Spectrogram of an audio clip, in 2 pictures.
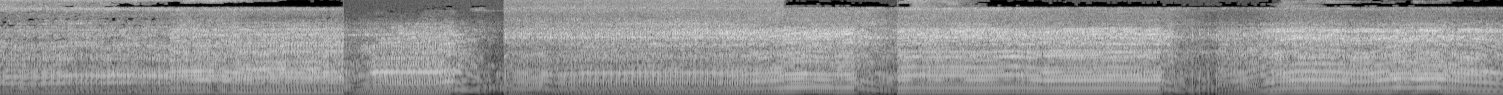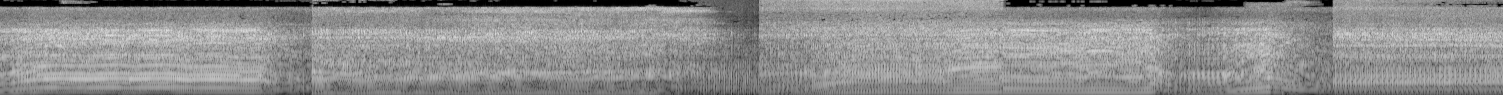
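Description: Gas chainsaw running at high revs, cutting through a weathered timber beam to take off its rotten end. The engine pitch sags each time the chain bites into the wood and climbs back as it frees up, several times over.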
